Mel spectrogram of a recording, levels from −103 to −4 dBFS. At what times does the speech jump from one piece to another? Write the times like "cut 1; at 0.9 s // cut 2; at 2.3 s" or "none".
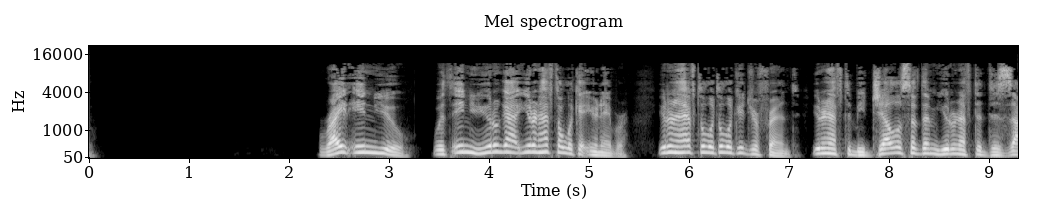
cut 1; at 3.3 s // cut 2; at 6.3 s // cut 3; at 7.2 s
